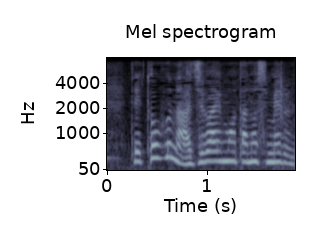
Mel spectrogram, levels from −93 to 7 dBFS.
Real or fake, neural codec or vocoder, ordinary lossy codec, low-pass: real; none; none; 7.2 kHz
